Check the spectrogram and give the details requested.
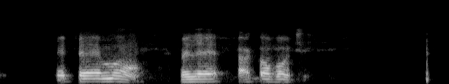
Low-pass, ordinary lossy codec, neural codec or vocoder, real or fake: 5.4 kHz; Opus, 16 kbps; codec, 16 kHz, 4 kbps, FreqCodec, smaller model; fake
